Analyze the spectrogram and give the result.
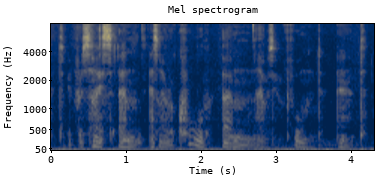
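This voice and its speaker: A man playing a young, bookish, awkward English mentor in a soft-spoken ASMR roleplay, hesitant, polite and rambling. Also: deep voice, unhurried, creaky, voice pushed up. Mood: earnest, hesitant.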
